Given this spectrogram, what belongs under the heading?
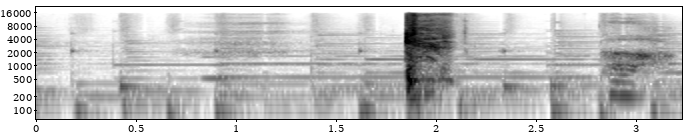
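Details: Single sudden explosive sneeze-like burst over soft background music, followed by a short breathy sound; sneeze.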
